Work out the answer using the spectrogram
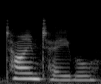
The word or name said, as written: timetable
